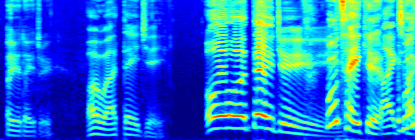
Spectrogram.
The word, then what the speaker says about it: Oyedeji: Oyedeji. Oyedeji. We'll take it. We'll take it. I've always said Adeji.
